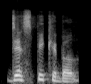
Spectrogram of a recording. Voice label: "despicable", Indian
